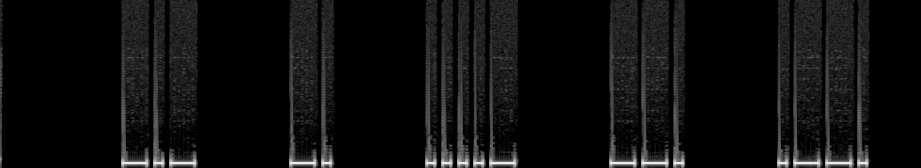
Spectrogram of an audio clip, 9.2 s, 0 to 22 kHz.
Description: Morse code, heard as a keyed tone, about 15 wpm, spaced as for 7 wpm, 700 Hz. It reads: KN4GP
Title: USA Call Signs - 5 Characters - 4x Character Spacing - 15wpm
